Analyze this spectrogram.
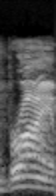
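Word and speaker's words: Brien: My name is Brian, but it's spelled B R I E N. And I hate when people dis can't pronounce it correctly.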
